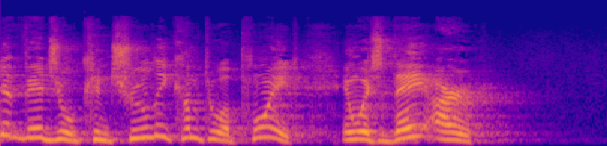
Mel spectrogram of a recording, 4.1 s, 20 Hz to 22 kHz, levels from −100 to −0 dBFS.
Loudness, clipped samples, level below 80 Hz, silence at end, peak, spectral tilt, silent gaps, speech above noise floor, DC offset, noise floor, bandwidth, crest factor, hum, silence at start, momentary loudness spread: -28 LUFS; under 0.1%; -82 dBFS; 0.75 s; -10 dBFS; -5 dB/octave; none; 43 dB; under 0.1%; -71 dBFS; 13.5 kHz; 18 dB; none; 0 s; 8 LU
